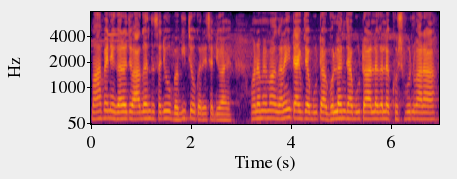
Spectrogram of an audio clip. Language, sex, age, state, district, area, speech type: Sindhi, female, 45-60, Gujarat, Kutch, urban, spontaneous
